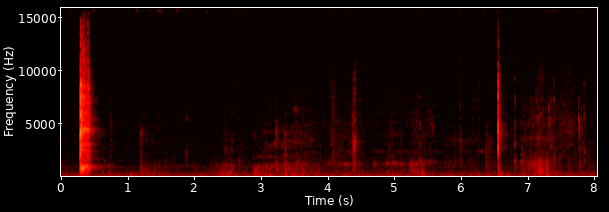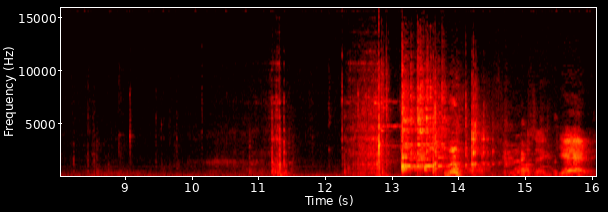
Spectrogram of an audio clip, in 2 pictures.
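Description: A few light clicks and clinks of small objects being handled in a quiet room. From about twelve seconds in, a short struggle: a man's gasps and grunts with rustling bedding, the loudest part.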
